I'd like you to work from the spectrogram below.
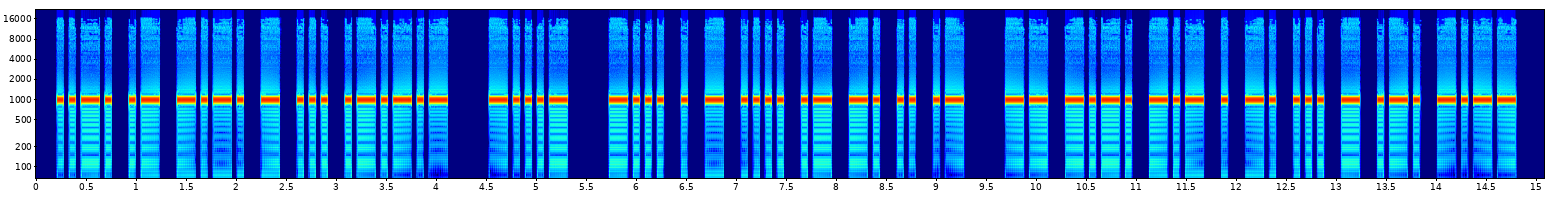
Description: Morse code, heard as a keyed tone, about 20 wpm, 1000 Hz. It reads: FACTS. <BT> BETHANIA MCKENSTRY
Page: New quotes every day in morse code at 20 Words per minute.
